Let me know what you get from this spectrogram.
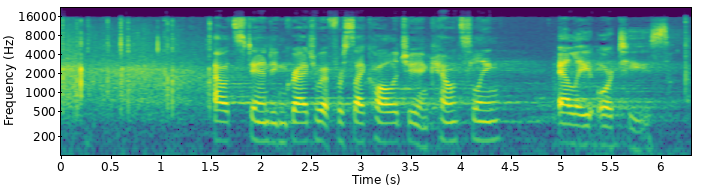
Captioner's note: applause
